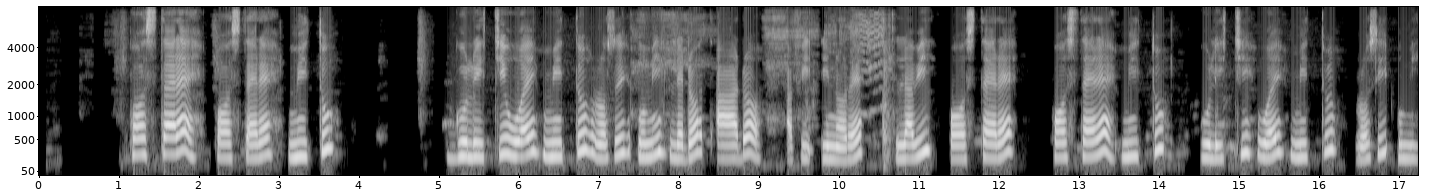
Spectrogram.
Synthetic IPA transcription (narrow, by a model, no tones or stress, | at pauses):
post̪ɛɾɛpoːst̪ɛɾɛmɪt̪ːʊ | ɡʊlɪt͡ʃːɪwɔjmɪt̪ːʊɾɔsɪʊmilɛd̪ɔt̪ʼaːd̪ɔɐfɪɗɪnɔɾɛlɐwipoːst̪ɛɾɛ | poːst̪ɛɾɛmɪt̪ːʊ | ɡʊlɪt͡ʃːɪwɔjmɪt̪ːʊ | ɾɔsɪʊmɪ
